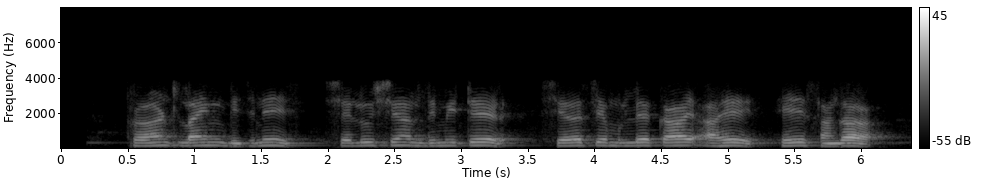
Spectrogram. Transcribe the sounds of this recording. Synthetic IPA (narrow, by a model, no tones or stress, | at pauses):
fɾəɳʈlainbid͡ʑnisːeljuɕənlimiʈeɽɕeəɾt͡ɕemuljekajaɦehesãŋɡa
